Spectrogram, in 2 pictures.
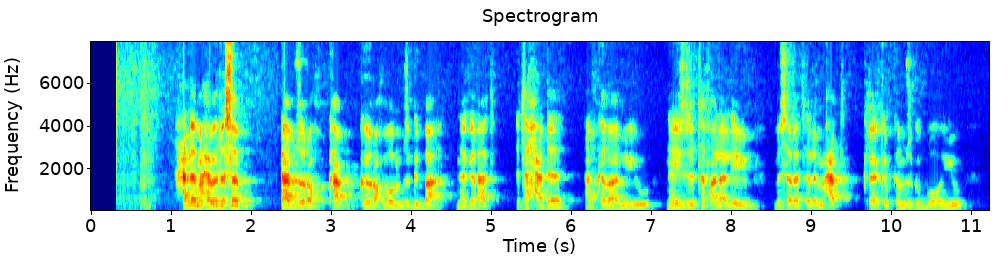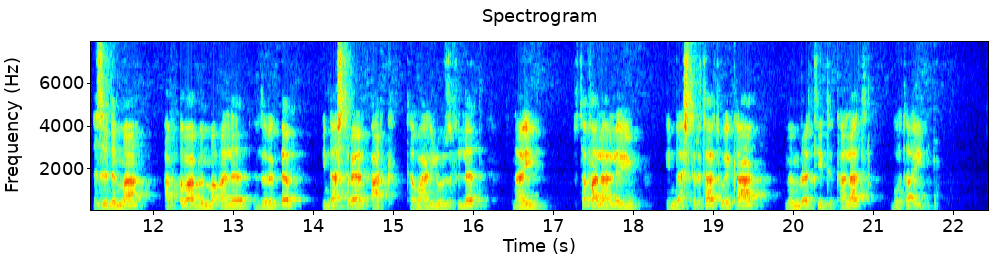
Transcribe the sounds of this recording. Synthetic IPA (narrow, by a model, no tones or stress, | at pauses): ħad̪ɐmaħbɐɾɐsɐβ | kʰaβzɨɾkʰaβkʰɨɾɐxβo̞mzɨɡɨbːaʔnɐɡɐɾat̪ | ʔɨt̪ʰiħad̪ɐʔaβkʰɐβaβiʔunajzɨt̪ʰɐfɐlalɐju | mɐsɐɾɐt̪ʰɐlɨmʕat̪kʰɨɾɐkʰːɨβkʰɐmzɨɡɨbːoɨjːu | ʔɨzid̪ɨmːaʔaβkʰɐβaβimɐχʼɐlɐzɨɾɨkːɐβʔind̪ast̪ʰɨɾijalpʰaɾkt̪ʰɐβahiluzɨfɨlːɐt̪ʼ | naj | z̥ɨt̪ʰɐfɐlalɐju | ʔind̪ast̪ʰɨɾit̪ʰat̪wɔjkʰɐʔa | mɐmɾɐt̪ʰit̪ʰɨkʰːalat̪ | bo̞t̪ʰaɨjːu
